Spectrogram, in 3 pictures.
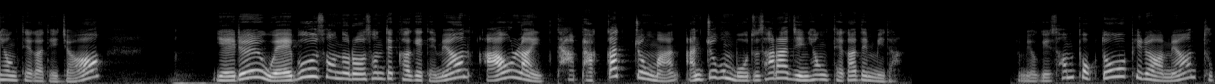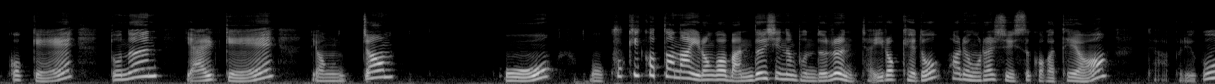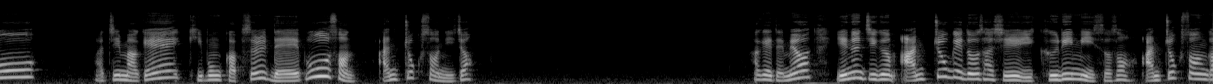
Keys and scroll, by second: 15.3-15.8 typing, 17.2 typing, 17.7 Return, 23.3 super+c, 23.5 super+v.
